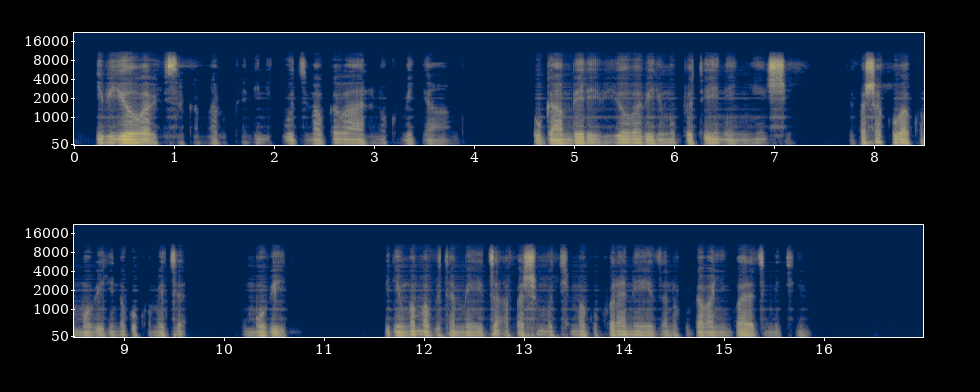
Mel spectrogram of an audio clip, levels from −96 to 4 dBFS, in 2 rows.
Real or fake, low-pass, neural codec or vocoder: real; 10.8 kHz; none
